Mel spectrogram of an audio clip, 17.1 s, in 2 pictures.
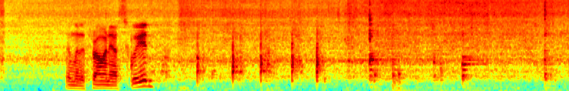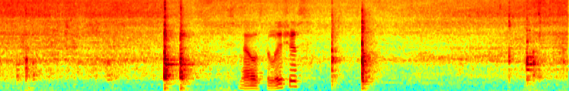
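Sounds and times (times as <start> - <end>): squid sizzling in oil: 0.0 - 17.0
spoon knocking in a pot: 3.0 - 4.9, 11.0 - 11.6.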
